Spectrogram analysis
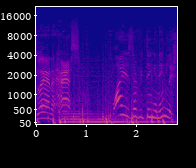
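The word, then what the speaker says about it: Lannahechee: no no no no no no the the lah hatche it runs right near here yeah but it's pronounced lanahassee why is everything in English said differently than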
